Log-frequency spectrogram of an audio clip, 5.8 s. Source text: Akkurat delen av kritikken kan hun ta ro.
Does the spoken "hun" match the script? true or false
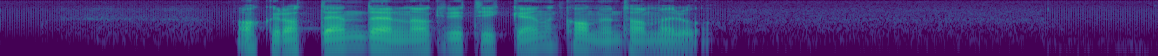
true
